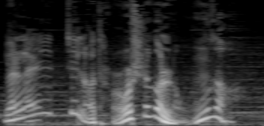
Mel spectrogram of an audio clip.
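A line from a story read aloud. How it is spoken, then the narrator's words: Cautious mutter. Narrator (Chinese): 张二狗小心的嘀咕了一句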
